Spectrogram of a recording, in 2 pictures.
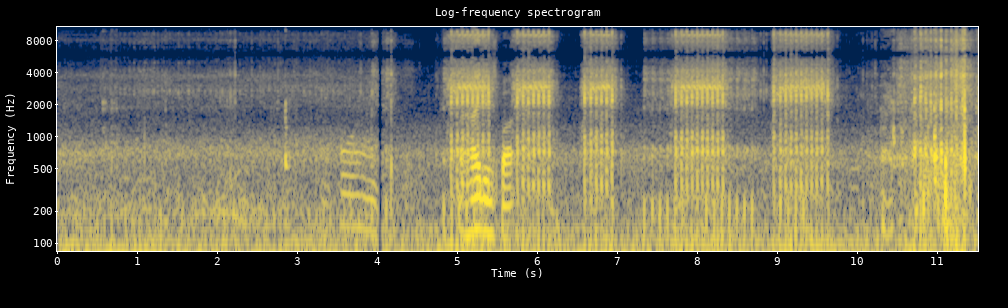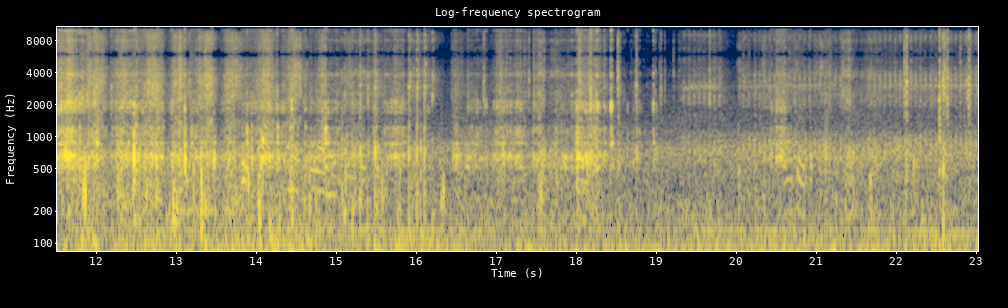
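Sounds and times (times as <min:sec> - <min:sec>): airsoft gun firing bursts: 0:04.8 - 0:09.8
rustling: 0:10.0 - 0:23.0
scattered clicks: 0:21.7 - 0:23.0.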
